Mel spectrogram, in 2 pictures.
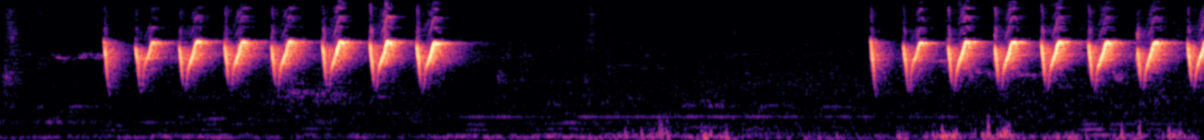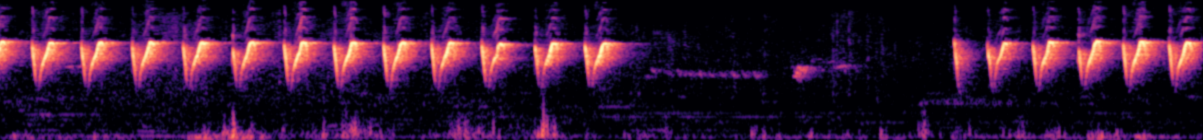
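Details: Bar-winged prinia, local name ciblek, giving 'kristal' song in spicy 'tembakan' bursts as a master for training birds: three runs of rapid, rattling buzzy notes, the middle one long, with soft low knocking underneath.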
